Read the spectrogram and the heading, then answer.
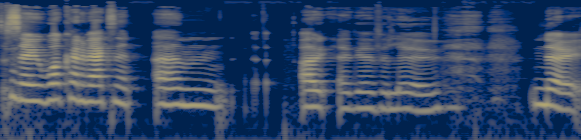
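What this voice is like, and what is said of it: Put-on posh British accent. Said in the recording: “Oh, that sounded British. That sounded like posh British.”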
